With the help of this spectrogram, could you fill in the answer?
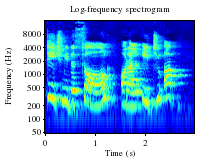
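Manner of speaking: loud mock threat; bully the little bird; threatening demand.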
